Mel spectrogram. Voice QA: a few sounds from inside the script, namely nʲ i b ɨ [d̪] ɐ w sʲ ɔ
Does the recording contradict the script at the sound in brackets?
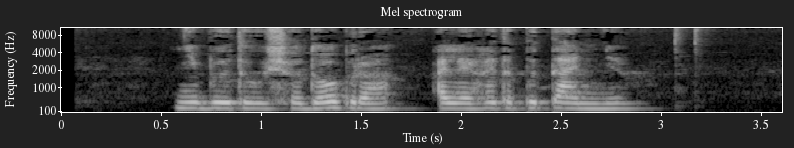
yes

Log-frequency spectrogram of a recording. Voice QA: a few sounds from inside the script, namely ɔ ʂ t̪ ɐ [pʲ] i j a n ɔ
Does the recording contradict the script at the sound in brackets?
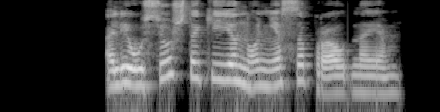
yes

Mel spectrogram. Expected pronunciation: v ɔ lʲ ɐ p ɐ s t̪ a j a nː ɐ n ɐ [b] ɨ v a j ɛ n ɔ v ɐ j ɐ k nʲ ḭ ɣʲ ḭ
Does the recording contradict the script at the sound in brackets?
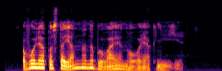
no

